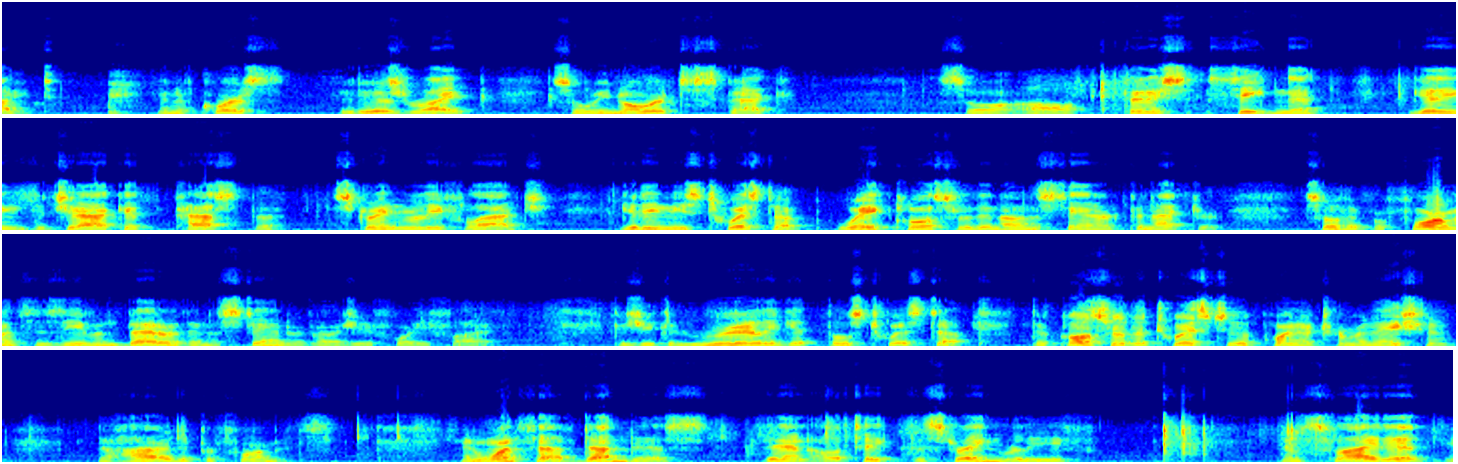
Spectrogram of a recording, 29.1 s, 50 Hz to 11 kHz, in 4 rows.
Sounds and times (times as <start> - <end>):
Speech: 0.0 - 4.0, 4.7 - 27.3, 28.2 - 29.0
Inside, small room: 0.0 - 29.0.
